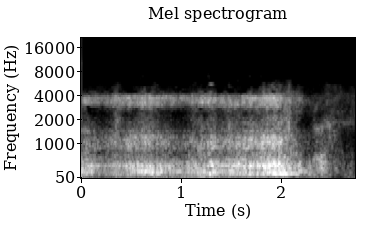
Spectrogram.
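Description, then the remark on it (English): A car engine rumbles steadily as the vehicle drives along in the rain, its sound swelling slightly before easing off as it slows and pulls to a stop to block the road. “I'll block the road with our car, and she'll have to stop.”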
